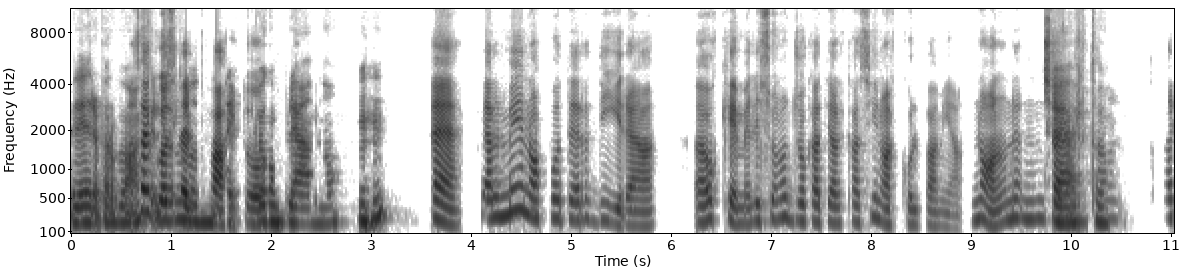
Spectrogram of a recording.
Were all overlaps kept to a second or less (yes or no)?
no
